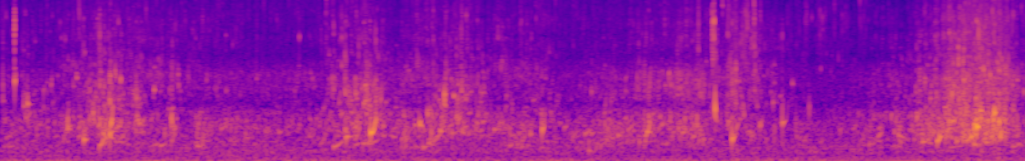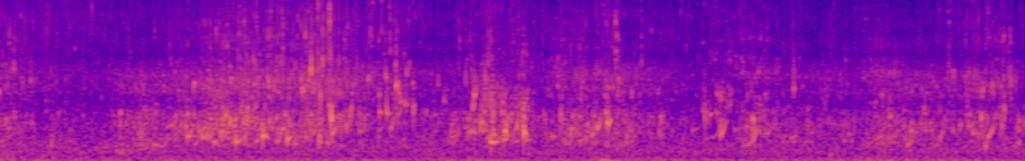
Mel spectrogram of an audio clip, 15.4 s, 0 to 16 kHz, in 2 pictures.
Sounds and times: High tide rippling stones 0.0 - 6.0

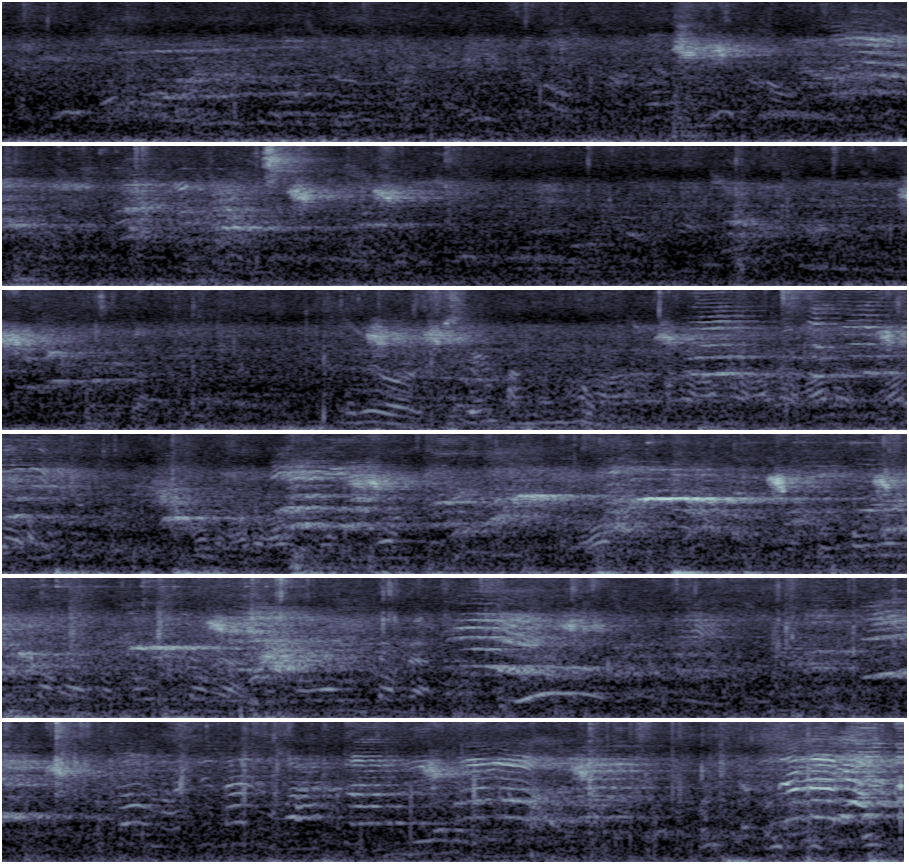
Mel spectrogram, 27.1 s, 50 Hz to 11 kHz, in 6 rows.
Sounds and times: Walking through the park 0.0 - 27.1
birds 10.9 - 23.7
Child 12.5 - 17.4
Child 19.0 - 27.1

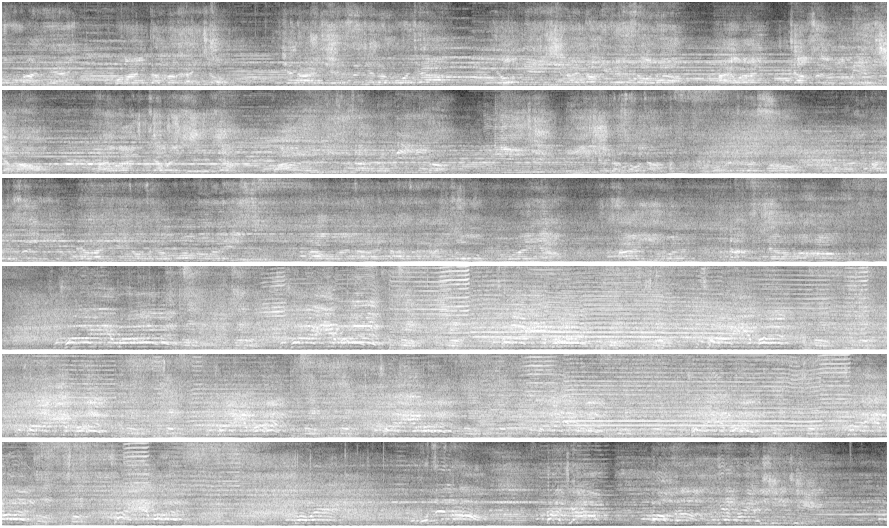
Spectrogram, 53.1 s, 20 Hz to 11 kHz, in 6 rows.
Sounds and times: speech of the opposition 0.0 - 53.1

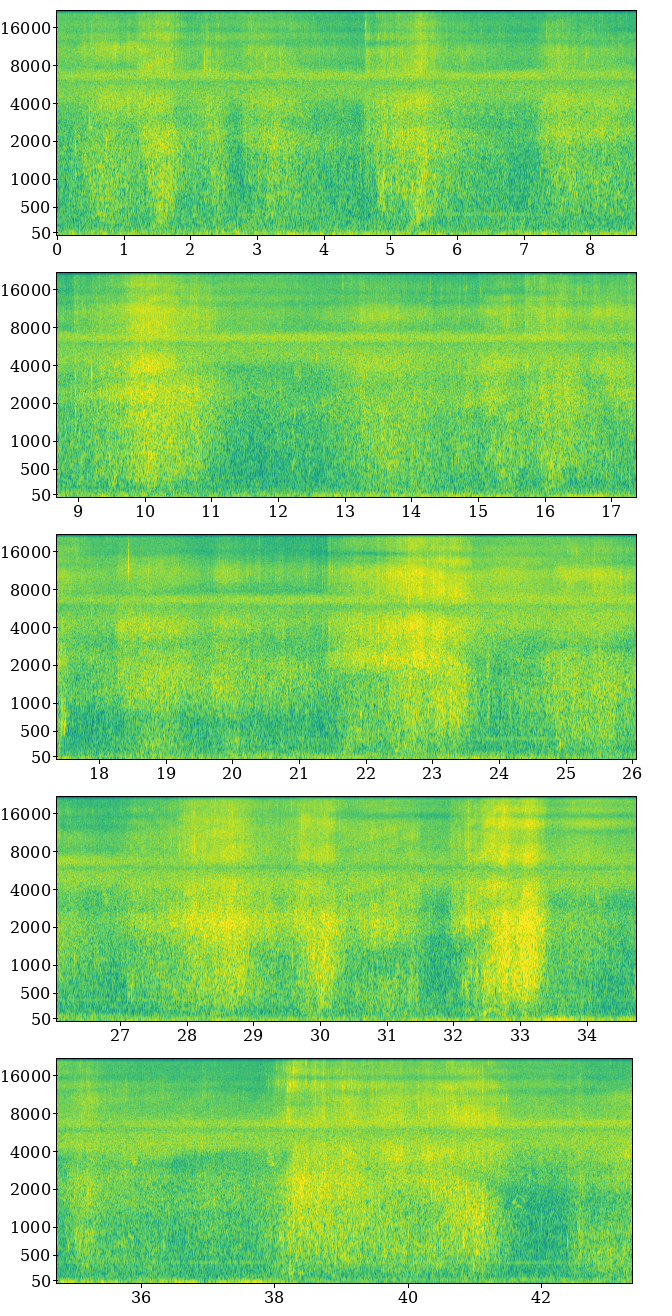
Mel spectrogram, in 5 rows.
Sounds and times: waves 0.0 - 43.3

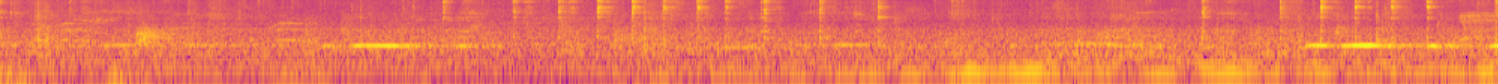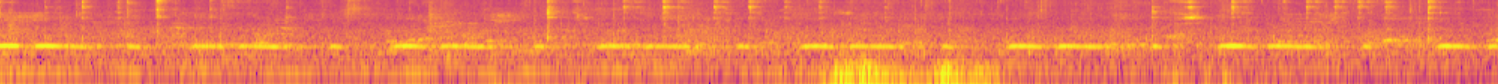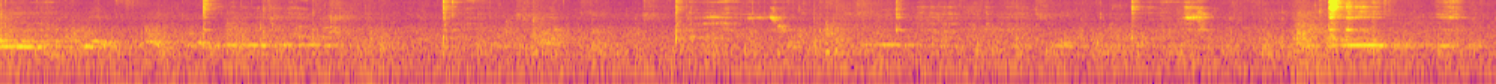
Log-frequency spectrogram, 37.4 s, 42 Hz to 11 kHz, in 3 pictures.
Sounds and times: birds 9.2 - 27.8

